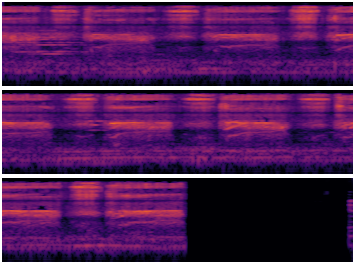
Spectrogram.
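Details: Wheeze in a child, given as an example while comparing stridor with wheezes in children; a wheeze.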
